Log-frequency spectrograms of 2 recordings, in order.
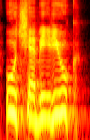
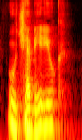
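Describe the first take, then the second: First: High, louder despairing wail; a despairing higher moan; whining lament. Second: Wailing. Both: A narrator's reading. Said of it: "sápítozott Vacska Mati".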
